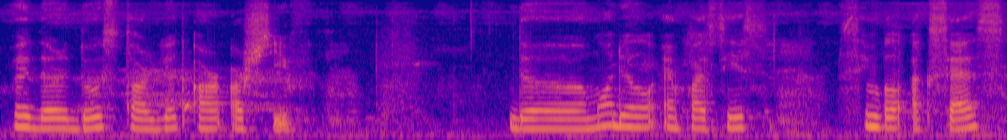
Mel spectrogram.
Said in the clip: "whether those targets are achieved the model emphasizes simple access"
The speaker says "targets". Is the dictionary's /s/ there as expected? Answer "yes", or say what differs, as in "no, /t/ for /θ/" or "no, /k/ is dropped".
no, /s/ is dropped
